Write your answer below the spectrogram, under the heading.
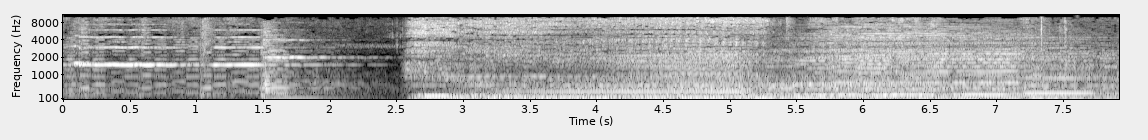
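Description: A wolf growls and snarls loudly as it leaps up and attacks with its sharp teeth, a rough, sustained rumble that dips briefly before surging back even harder and continuing without pause. No one speaks.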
